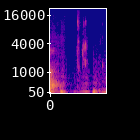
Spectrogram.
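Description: Wet chewing of a crunchy mouthful of toast, with a few soft crackly bites and muffled low thumps from the jaw, quiet and brief with no talking.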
